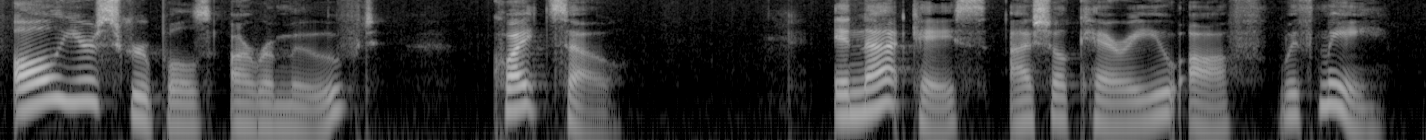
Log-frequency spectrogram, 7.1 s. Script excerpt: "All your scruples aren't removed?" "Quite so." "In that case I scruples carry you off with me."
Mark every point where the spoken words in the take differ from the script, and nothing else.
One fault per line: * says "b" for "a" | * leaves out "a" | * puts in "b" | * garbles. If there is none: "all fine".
* says "are" for "aren't"
* says "shall" for "scruples"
